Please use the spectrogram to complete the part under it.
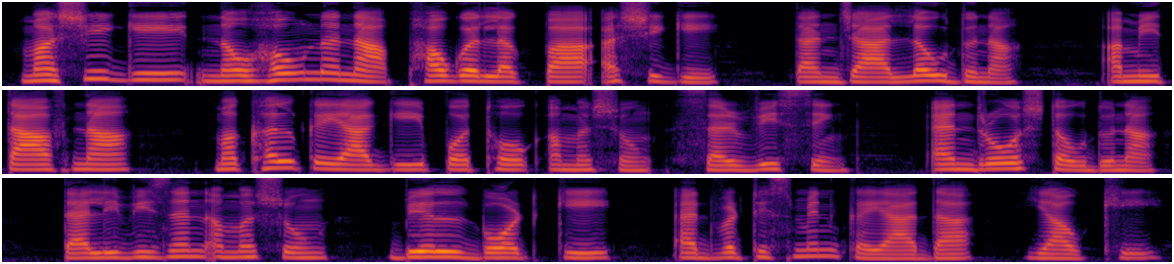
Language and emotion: Manipuri, neutral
